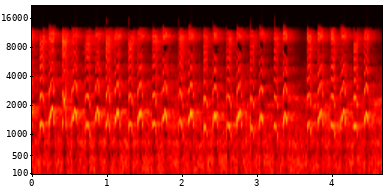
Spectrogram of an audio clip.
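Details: A small, lively young female Maltese puppy gives rapid, high-pitched squeaky whimpers, about three each second.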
